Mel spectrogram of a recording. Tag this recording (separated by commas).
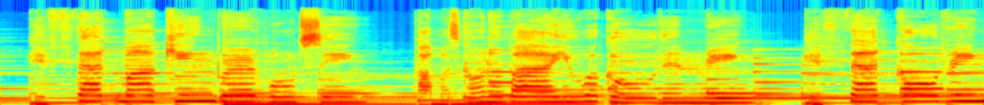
Music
